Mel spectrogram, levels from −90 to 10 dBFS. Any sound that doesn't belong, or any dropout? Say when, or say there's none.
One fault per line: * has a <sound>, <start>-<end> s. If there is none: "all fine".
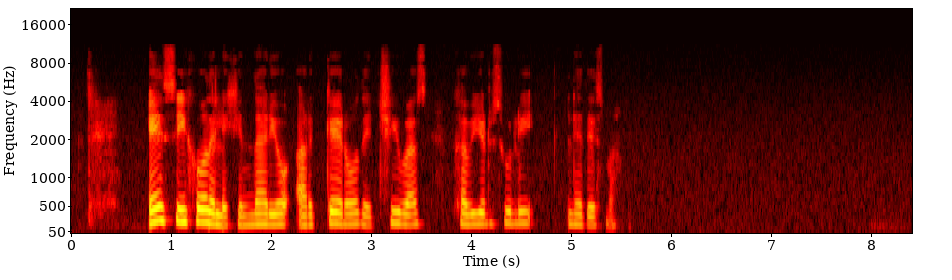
all fine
